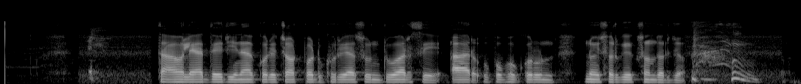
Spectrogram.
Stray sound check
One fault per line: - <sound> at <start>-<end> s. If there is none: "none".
- cough at 0.9-1.2 s
- sneeze at 6.9-7.7 s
